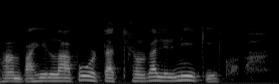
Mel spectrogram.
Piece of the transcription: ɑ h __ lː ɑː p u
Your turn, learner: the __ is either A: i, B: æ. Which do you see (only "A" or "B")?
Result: A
